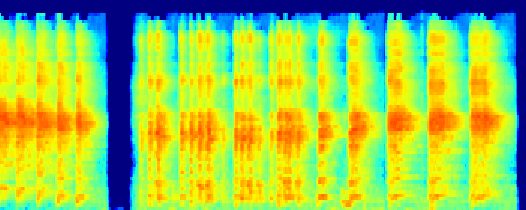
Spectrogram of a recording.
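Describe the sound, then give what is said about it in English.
A duck call blown in a rapid series of loud, nasal hen mallard quacks, with a brief pause before a longer run of rhythmic quacks and feed chatter. “Blow the call that way. I want to hear your fine hen mallard.”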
